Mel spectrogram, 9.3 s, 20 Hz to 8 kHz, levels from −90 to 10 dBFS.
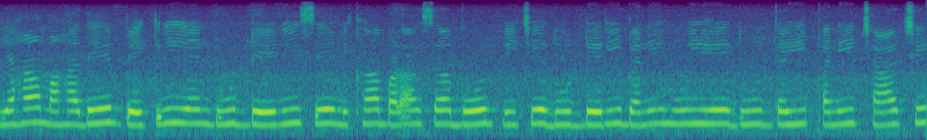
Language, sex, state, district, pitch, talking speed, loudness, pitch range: Hindi, female, Chhattisgarh, Raigarh, 265 Hz, 140 wpm, -14 LUFS, 250-270 Hz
